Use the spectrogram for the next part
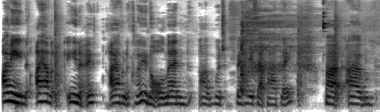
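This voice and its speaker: A woman's voice: mid-range voice, fairly even intonation, moderate pace, noisy background, close to an everyday voice. A woman playing an evasive, flustered woman in an improvised tabletop roleplay, stammering and hesitant. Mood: flustered, defensive. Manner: hesitant, stammering, self-interrupting.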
